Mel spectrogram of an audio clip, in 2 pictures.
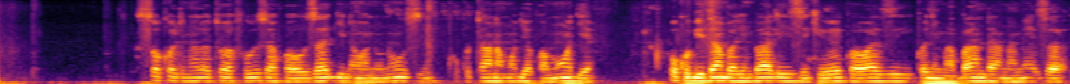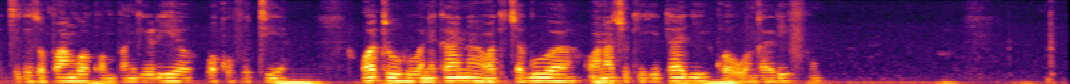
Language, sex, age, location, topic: Swahili, male, 18-24, Dar es Salaam, finance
